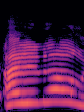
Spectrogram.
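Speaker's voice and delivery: put-on very high, small girlish voice; lightly voiced young host; mock host. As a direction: answer meekly as the host. Host answering owner.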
